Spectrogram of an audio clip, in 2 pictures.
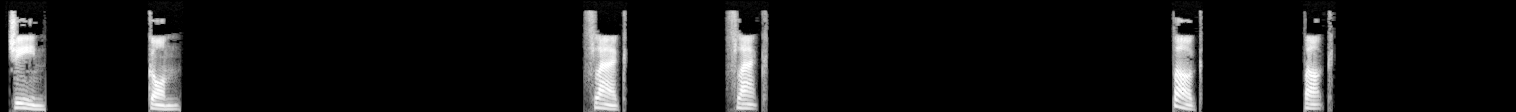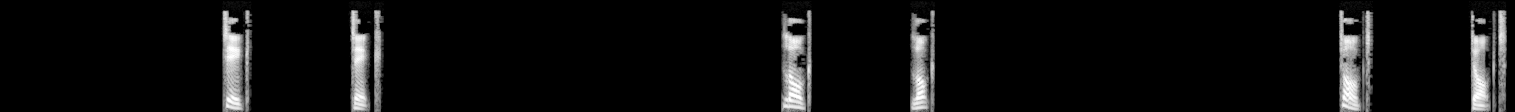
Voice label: g UK, Englisch richtig aussprechen; der buchstabe g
